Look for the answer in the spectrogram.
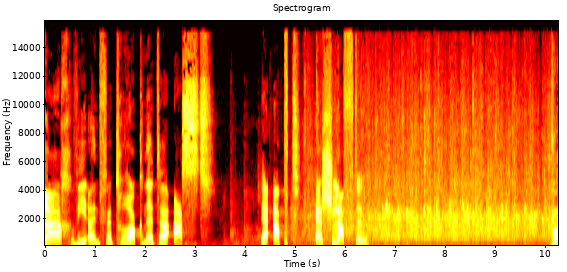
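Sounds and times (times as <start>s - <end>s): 
speech: 0.0s - 3.4s, 4.3s - 6.7s
audience clapping: 4.9s - 10.2s.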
